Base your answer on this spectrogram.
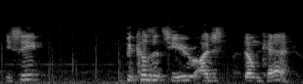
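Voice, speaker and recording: Bright-voiced English man. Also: high voice, normal speed, muffled recording. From England. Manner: ranting, joking, tells anecdotes. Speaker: co-host. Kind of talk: casual gaming commentary chat.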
